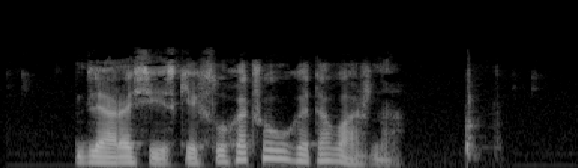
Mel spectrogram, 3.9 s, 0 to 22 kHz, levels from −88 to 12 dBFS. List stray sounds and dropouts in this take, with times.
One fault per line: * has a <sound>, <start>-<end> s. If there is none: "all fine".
* has a laugh, 3.1-3.4 s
